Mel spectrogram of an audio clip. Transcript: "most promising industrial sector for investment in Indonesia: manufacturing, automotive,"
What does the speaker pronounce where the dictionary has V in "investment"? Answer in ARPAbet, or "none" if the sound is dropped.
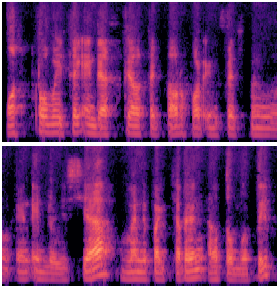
F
